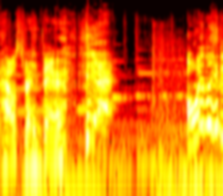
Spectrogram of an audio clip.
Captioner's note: exerting effort; TNT explodes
